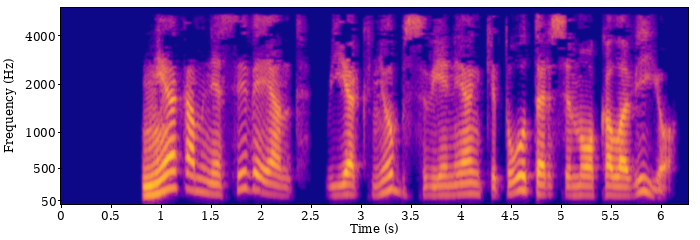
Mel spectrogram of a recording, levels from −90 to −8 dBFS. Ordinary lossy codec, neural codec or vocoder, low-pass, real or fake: MP3, 24 kbps; codec, 24 kHz, 0.9 kbps, DualCodec; 5.4 kHz; fake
